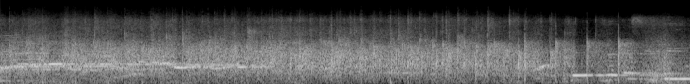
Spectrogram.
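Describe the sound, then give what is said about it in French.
Congregation clapping and acclaiming the Lord during a church testimony: loud, sustained applause with voices calling out over it. “Oh, tu ne vas pas acclamer le Seigneur.”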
